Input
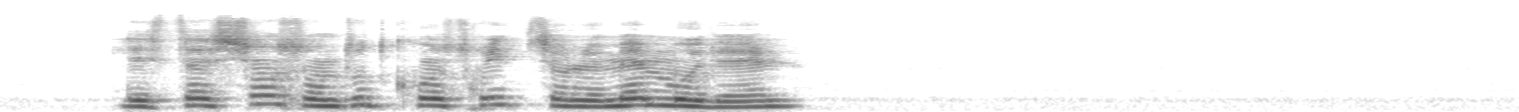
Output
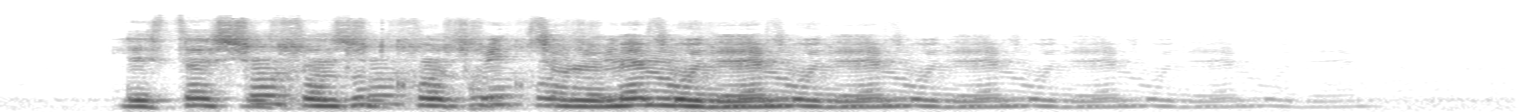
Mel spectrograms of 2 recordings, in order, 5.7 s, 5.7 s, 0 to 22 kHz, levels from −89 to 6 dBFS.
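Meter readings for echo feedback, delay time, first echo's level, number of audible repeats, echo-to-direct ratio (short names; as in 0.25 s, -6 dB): 43%, 0.442 s, -8.0 dB, 4, -7.0 dB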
